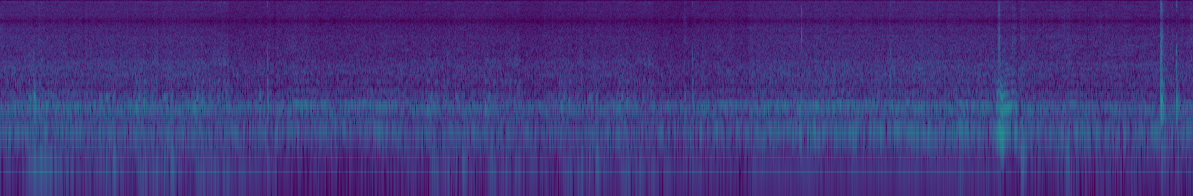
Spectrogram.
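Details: Quiet, constant drone of a honey bee swarm being relocated, a low hum with a fainter higher band, plus a soft low rumble early on and two sharp clicks toward the end.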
